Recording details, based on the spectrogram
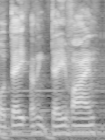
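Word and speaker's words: Da'Vine: And Davine Joy Randolph, Davine is how you pronounce it, Davine Joy Randolph, is also incredible, as you know, she's also in the mix as this grieving mother.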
